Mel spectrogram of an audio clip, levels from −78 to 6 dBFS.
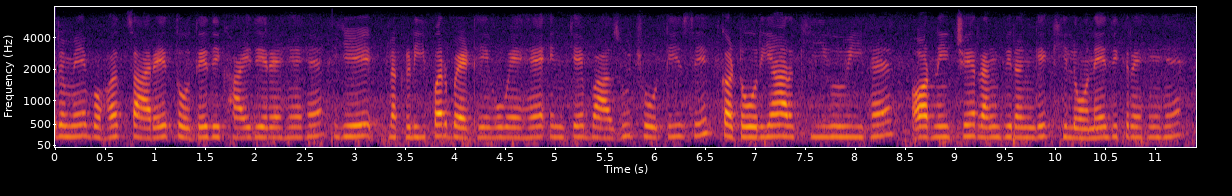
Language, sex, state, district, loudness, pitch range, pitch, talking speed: Hindi, female, Uttar Pradesh, Budaun, -19 LUFS, 220-235 Hz, 225 Hz, 160 wpm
